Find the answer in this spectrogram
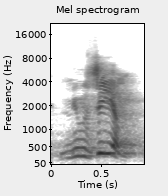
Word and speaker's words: museum: the next word is Museum it should not it shouldn't be Museum it should be museum museum Z should be stressed and Museum means a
